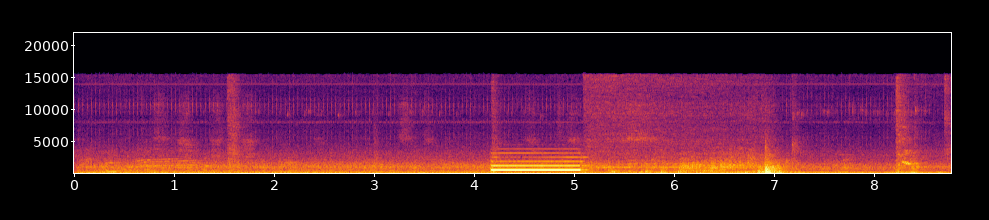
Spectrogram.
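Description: Buses idling at a terminal, a steady engine and street noise. About halfway through, a loud horn-like tone sounds once for about a second. A sharp knock follows near the end.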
